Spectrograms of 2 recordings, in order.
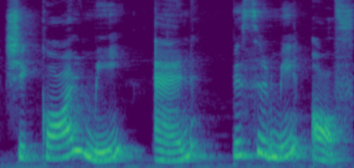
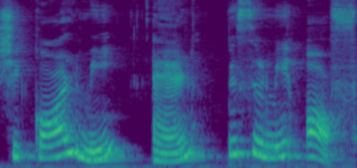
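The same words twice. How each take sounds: The two takes are said the same way.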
